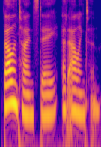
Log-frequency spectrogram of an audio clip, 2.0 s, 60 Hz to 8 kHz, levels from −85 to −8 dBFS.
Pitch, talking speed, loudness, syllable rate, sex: 200 Hz, 120 wpm, -20 LUFS, 4.9 syllables/s, female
